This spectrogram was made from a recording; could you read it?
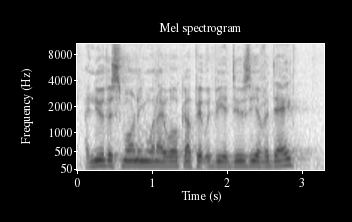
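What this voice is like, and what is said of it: Strained, struggling voice. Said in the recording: “If you couldn't hear it in my voice, I'm struggling.”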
